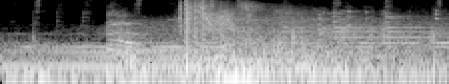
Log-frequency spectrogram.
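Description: Gunfire during a yakuza shootout fight scene in a film, a pistol in hand: loud, close booming shots and impacts under dramatic music, with a sharp burst near the middle.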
